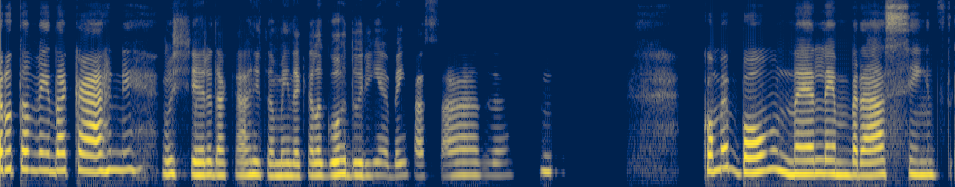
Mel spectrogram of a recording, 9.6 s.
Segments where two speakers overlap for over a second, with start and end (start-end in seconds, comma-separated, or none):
none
